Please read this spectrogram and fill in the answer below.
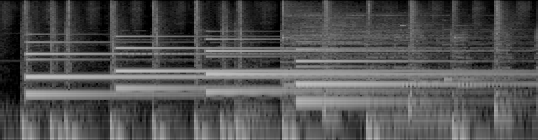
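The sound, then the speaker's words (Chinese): A school bell marks the end of class with a melodic run of bright, struck chime tones, each note ringing on and overlapping the next, loud and steady with no voices. “杨老师刚说完，下课铃就响了。”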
